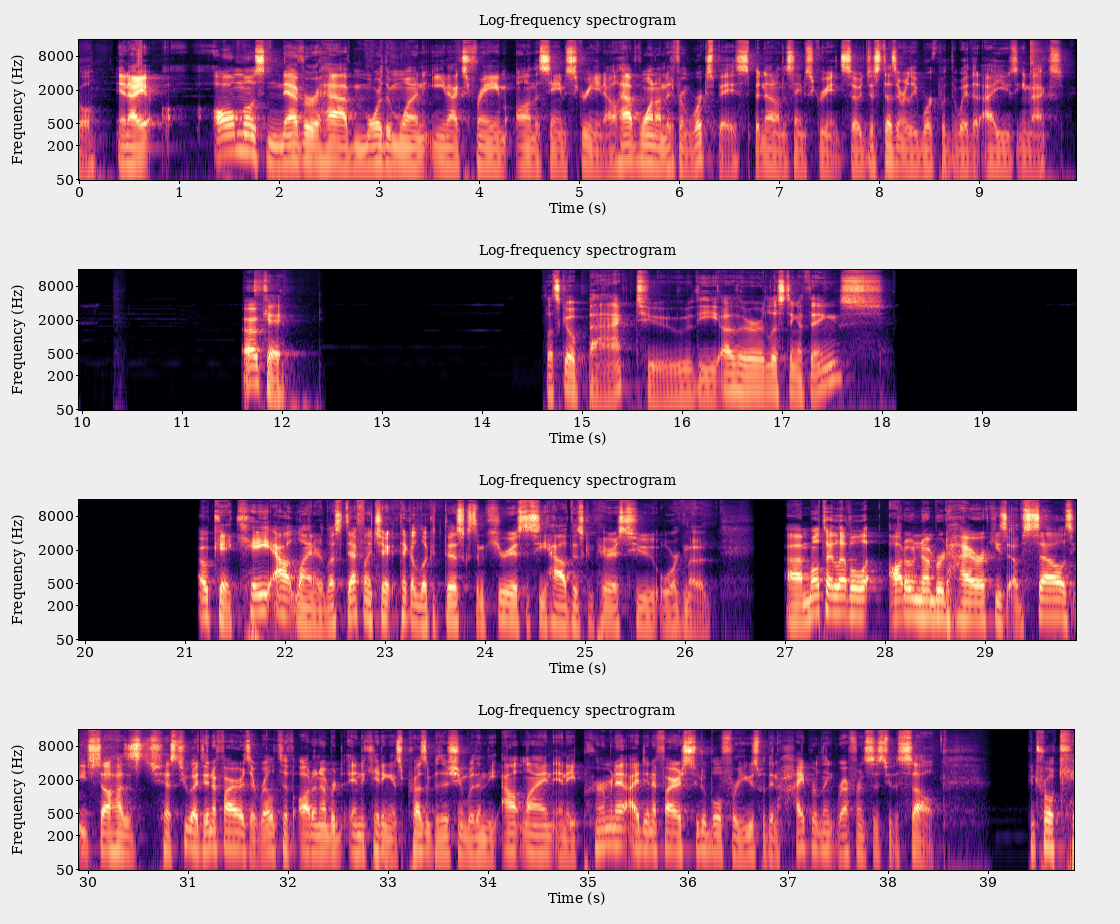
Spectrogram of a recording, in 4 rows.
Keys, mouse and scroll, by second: 8.0 Escape, 8.4 ctrl+g, 10.8 ctrl+g, 11.4 ctrl+alt+j, 11.9 Return, 12.1 Escape, 14.2 ctrl+d, 21.1 k, 21.6 j, 23.8 k, 39.1 Escape.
